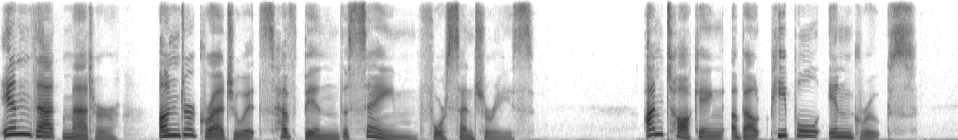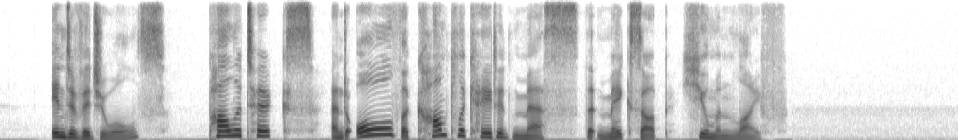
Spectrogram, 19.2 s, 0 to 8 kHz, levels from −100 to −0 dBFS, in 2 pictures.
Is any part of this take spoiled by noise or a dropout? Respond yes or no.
no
